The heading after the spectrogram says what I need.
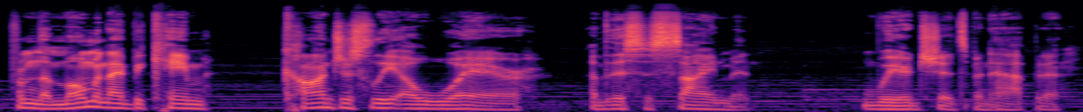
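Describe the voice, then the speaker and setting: A man improvising in character in a tabletop game, with a blunt, sweary and halting casual delivery. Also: fairly low pitch, fairly even intonation. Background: background music.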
